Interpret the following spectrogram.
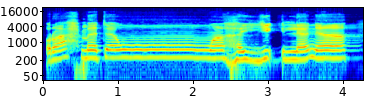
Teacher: تا کے اوپر دو زبر کی تنوین کے بعد واو کا حرف ہے تو یہاں پر ادغام کیجئے مع الغنہ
